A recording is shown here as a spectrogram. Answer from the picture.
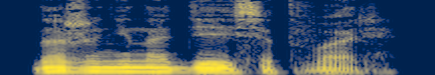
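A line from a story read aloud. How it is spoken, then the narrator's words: Through gritted teeth. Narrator (Russian): сквозь зубы процедила лейтенант Грин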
